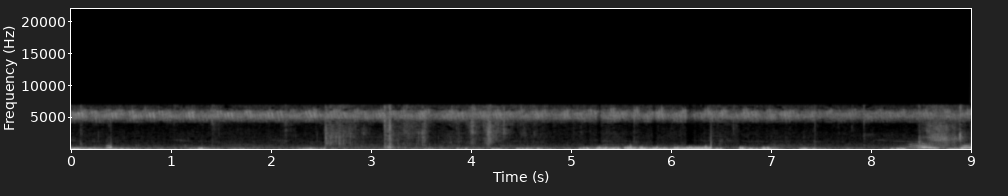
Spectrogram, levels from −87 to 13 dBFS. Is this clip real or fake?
fake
